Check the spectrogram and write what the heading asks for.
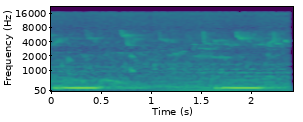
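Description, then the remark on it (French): A Eurasian bittern, a bird of the heron family, booming: two deep, resonant hoots, each about half a second long, spaced roughly a second and a half apart, with faint birdsong twittering in the background. “Le butor étoilé, qui est un, oiseau de la famille des hérons, c'est un oiseau euh, qui mise tout euh, sur le camouflage.”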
